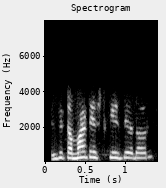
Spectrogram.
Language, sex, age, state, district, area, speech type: Kannada, female, 18-30, Karnataka, Gadag, urban, conversation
